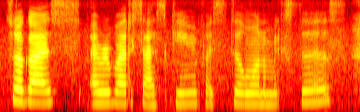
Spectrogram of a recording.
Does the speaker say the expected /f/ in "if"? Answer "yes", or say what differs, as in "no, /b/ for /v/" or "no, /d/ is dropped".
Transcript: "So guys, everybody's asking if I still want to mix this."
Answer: yes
